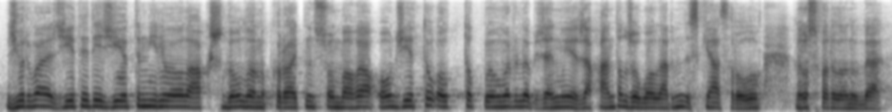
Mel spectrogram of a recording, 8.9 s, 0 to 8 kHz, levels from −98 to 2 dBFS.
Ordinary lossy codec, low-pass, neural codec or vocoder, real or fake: none; none; codec, 16 kHz, 1 kbps, X-Codec, HuBERT features, trained on LibriSpeech; fake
